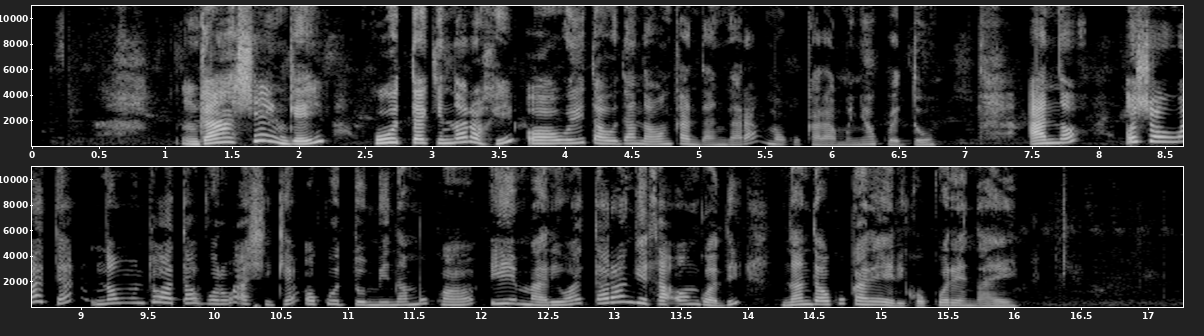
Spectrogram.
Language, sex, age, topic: Oshiwambo, female, 25-35, finance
